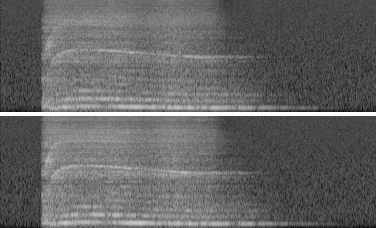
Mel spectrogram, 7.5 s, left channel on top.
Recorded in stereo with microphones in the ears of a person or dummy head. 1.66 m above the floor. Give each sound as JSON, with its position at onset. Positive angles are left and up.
{"t": 0.8, "sound": "a blender", "side_deg": -30, "distance_m": 1.8}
